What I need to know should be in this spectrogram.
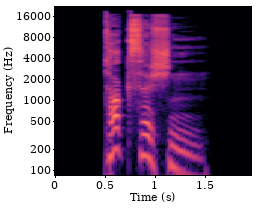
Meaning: inflection of toxisch: 1. strong genitive masculine/neuter singular 2. weak/mixed genitive/dative all-gender singular 3. strong/weak/mixed accusative masculine singular 4. strong dative plural
- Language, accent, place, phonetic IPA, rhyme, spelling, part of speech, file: German, Germany, Berlin, [ˈtɔksɪʃn̩], -ɔksɪʃn̩, toxischen, adjective, De-toxischen.ogg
